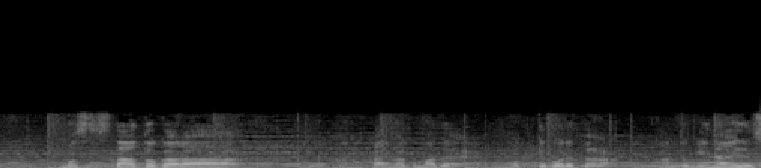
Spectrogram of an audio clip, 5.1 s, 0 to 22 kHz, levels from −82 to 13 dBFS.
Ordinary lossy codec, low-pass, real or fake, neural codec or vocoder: none; 7.2 kHz; real; none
